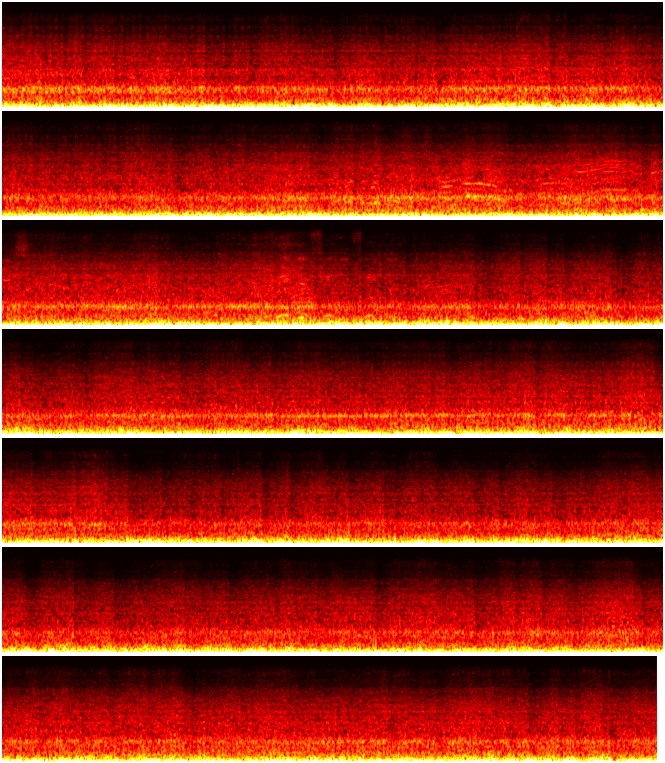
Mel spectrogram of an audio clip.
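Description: Steady low rumble of a slowly moving vehicle, with wind noise on the microphone, unchanging throughout.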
